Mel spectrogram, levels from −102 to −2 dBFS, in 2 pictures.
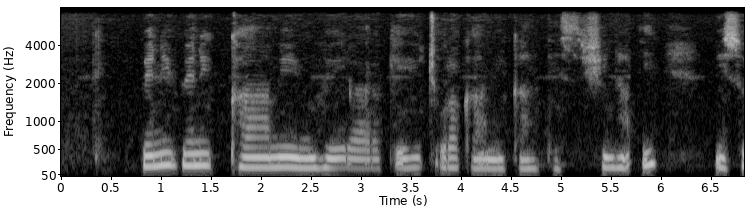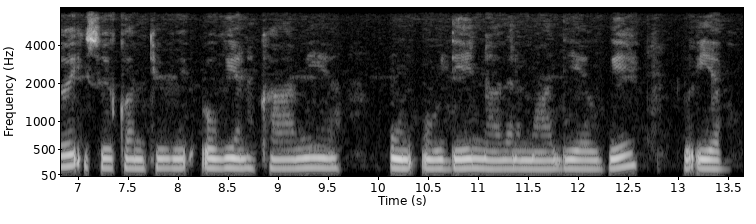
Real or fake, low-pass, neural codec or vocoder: real; 7.2 kHz; none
